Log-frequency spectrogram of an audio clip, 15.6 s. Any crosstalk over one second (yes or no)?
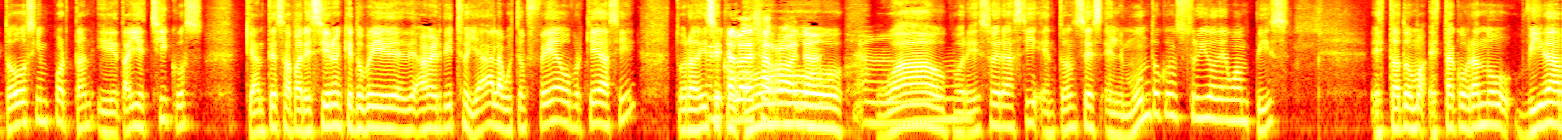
yes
